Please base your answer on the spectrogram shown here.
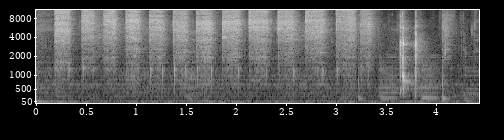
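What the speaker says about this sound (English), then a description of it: "So just using a little spray oil, and you can just lightly spray the steak." Cooking spray oil is misted over a seasoned flank steak in a series of short, hissing bursts, about a dozen quick puffs in a steady rhythm, close and fairly loud, followed by a few light handling clatters at the end.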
